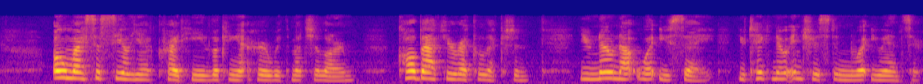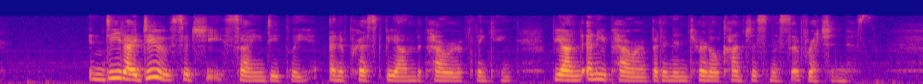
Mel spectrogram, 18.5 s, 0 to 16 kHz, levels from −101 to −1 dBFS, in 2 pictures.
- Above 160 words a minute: Yes, average, 170 wpm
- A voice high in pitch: Yes, high, 205 Hz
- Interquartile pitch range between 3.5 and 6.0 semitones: Yes, average, 3.9 semitones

